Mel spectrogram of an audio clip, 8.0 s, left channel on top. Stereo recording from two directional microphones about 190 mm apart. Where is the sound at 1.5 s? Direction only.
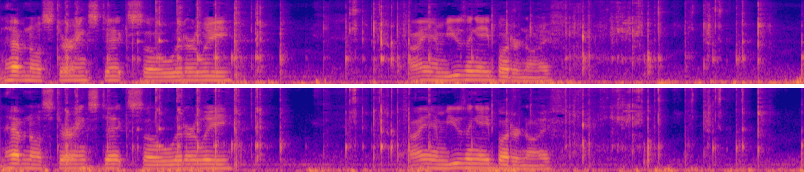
25° right (ahead or behind).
